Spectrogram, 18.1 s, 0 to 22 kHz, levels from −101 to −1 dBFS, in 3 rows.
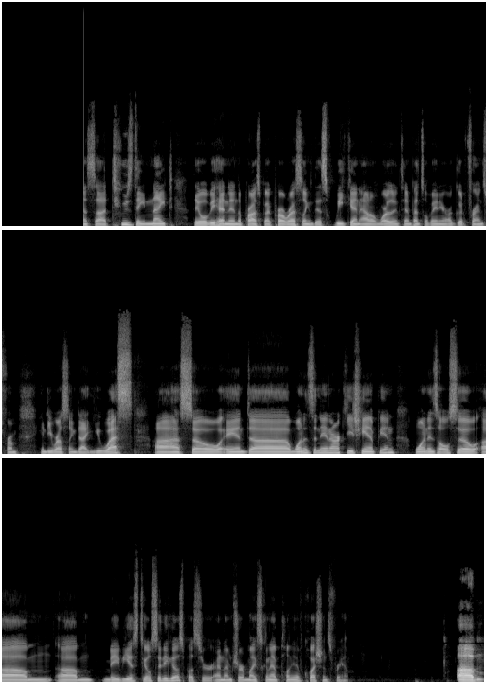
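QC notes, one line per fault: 0.00–1.01 s, cut-off start: the file opens on about 1.01 s of digital silence, and the speech then begins abruptly at 1.01 s, already partway through a sound. There is no natural onset or rising attack, because capture or streaming started late and the first part of the utterance was never recorded. The silence is padding placed ahead of the late start, so the level jumps straight from nothing to mid-sound.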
